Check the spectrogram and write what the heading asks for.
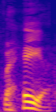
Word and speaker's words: Mexia: Mexia. – Did everybody just pronounce it wrong? No, it's Mahia. – Well, if you're not from Texas, you wouldn't know that.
